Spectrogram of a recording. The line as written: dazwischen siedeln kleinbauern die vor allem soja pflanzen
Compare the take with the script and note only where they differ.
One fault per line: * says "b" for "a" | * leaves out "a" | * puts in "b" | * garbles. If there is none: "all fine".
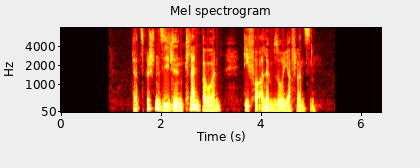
all fine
